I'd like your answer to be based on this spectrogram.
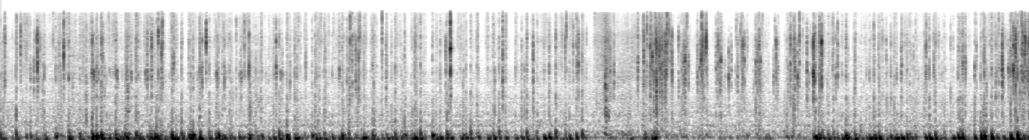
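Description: A flat, thin Amazon Prime padded poly bubble mailer that appears empty is held up and tapped and scratched with long painted nails. The result is a rapid, irregular stream of soft thuds and crinkly scratching with a bright crackle, quieter for a stretch in the middle before picking up again.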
